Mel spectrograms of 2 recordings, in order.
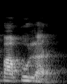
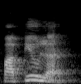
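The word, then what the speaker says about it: popular: مثلا ایک ورڈ ہم کہتے ہیں پاپولر، جہاں یو ہے پاپولر ہم واؤ پروناؤنس کرتے ہیں. اس کو صحیح پروناؤنس اس طرح کرنا ہے پاپیولر، یو پروناؤنس کرنا ہے، پاپولر نہیں بلکہ صحیح تلفظ ہے پاپیولر.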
